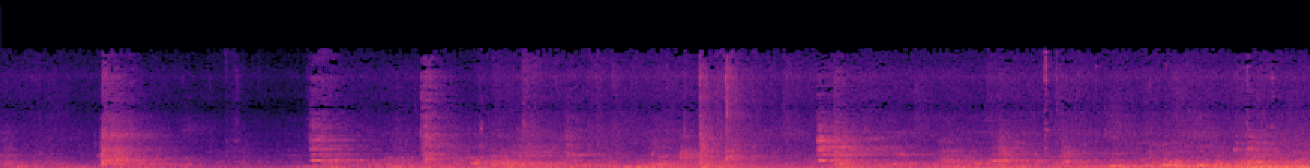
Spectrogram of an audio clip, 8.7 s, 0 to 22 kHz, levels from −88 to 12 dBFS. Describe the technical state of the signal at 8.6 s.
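Gain pumping is present at 8.6 s, as it is throughout the clip. The level is pulled down each time a loud sound arrives, a swing of around 10 dB. The likely cause is an input gain set far too high with a fast limiter or compressor clamping down on every peak, which squeezes loud and soft parts toward one level and leaves the sound flattened and squashed.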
